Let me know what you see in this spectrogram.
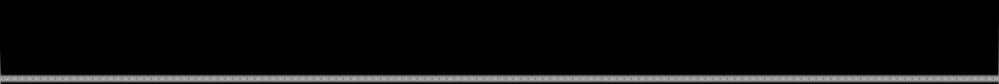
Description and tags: base+0o--4-chord--17--CEFA--100-100-100-80
test signal chord pythagorean ratio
